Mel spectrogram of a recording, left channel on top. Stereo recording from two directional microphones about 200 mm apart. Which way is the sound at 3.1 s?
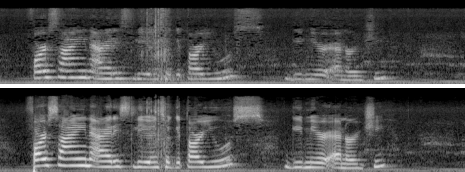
50° right (ahead or behind).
